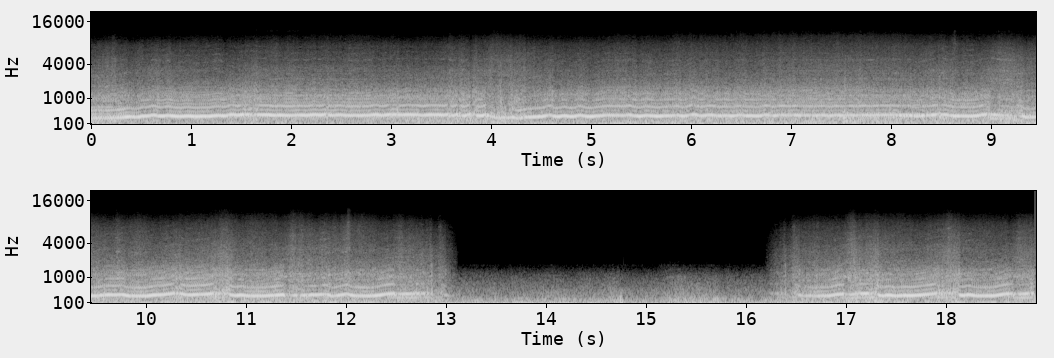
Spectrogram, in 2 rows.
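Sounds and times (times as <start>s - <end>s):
truck engine revving hard: 0.0s - 13.1s, 16.2s - 18.9s
low rumble: 11.2s - 18.9s.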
